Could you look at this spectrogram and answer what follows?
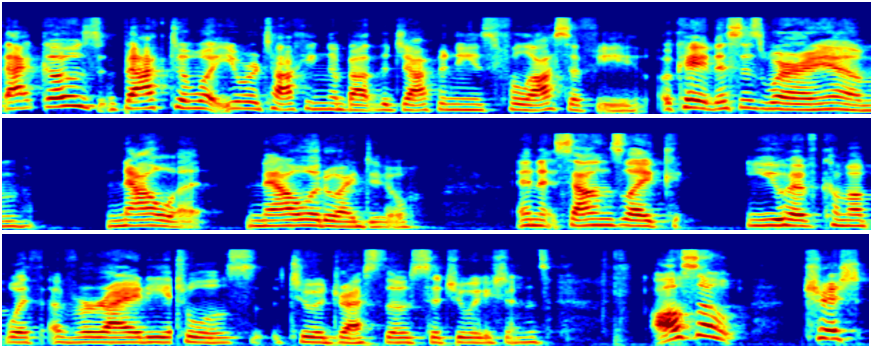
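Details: Two adult women in conversation; ordinary conversational speech.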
